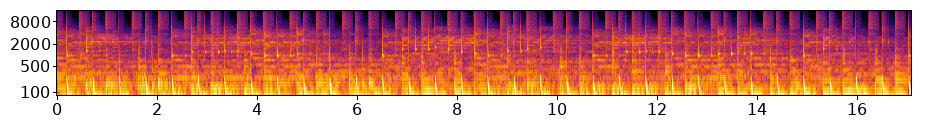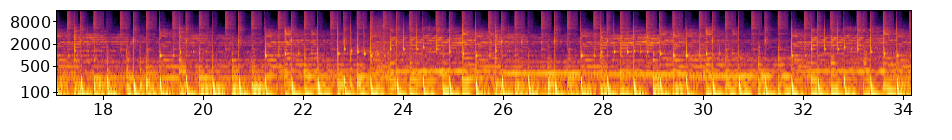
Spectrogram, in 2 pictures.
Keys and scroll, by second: 20.0 0, 21.0 Return.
